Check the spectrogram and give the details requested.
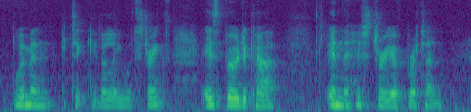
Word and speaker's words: Boudicca: Seriously, that- Boudica what- is amazing. Yeah, I haven't even heard that. Okay. Yeah. There's a lot of different pronunciations, and I may have it wrong, but it's Boudicca, and she was a warrior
